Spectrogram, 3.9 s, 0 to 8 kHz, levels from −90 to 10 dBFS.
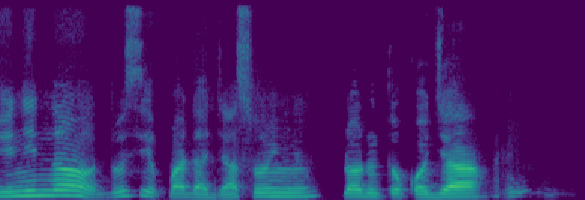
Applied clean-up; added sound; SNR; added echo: neural mask model DeepFilterNet 3.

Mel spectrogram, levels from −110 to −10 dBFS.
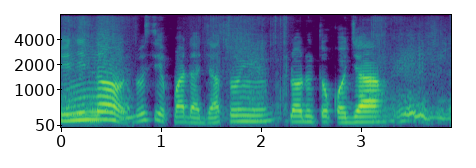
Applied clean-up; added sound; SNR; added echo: neural mask model RNNoise.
